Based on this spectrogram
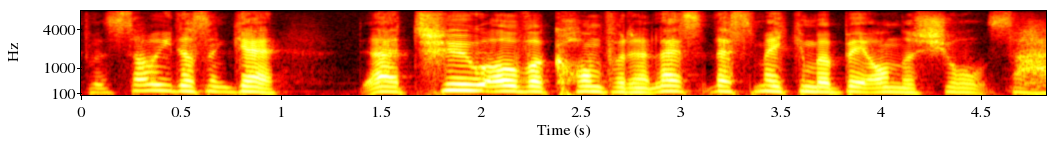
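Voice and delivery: acted soft, confidential suggestion; sly aside. The Spirit suggesting he be made short, slyly hushed. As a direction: drop the volume as if plotting a little joke.

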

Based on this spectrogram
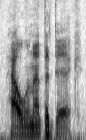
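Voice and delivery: ordinary delivery

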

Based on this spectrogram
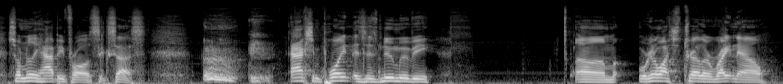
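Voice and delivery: ordinary delivery

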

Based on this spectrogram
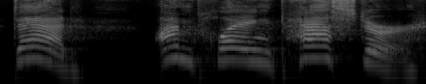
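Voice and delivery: put-on high, slow innocent kid. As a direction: say it like a proud little boy. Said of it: "he goes".

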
